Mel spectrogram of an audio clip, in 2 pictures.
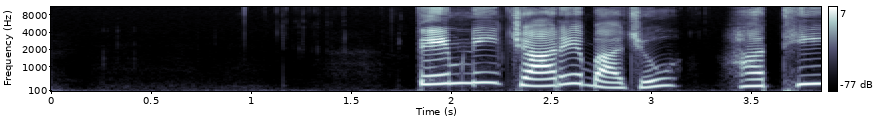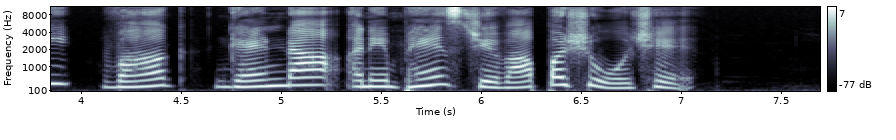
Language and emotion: Gujarati, neutral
